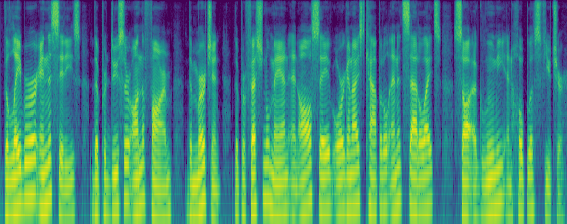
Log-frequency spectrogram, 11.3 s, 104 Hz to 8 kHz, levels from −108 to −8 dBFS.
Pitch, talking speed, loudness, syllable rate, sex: 130 Hz, 155 wpm, -18 LUFS, 5.0 syllables/s, male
